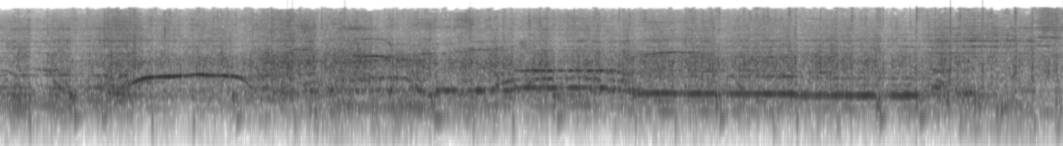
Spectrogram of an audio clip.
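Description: Live rock band playing: a long held melody line that bends and slides between notes over the full band.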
